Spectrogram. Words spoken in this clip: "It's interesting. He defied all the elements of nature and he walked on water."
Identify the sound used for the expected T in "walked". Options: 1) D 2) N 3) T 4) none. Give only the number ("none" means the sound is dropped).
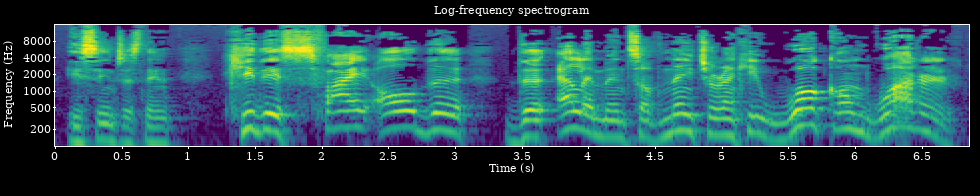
4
